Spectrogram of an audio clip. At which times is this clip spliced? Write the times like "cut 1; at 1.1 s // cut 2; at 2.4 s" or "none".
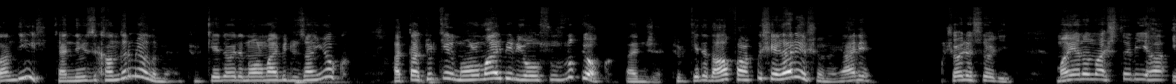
none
